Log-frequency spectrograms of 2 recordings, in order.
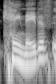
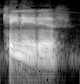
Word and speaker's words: Knative: And we just saw at Google Next that I believe Knative is how it's pronounced.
